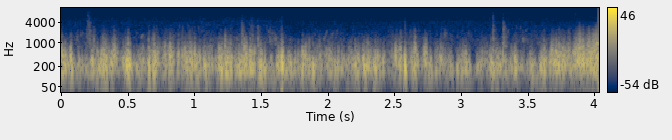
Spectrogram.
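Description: Wind buffeting the microphone in uneven gusts aboard a slowly trolling fishing boat, with a steady rush of boat and water noise underneath.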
